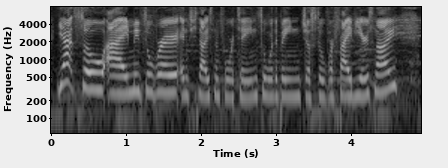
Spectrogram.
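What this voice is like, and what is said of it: Fermanagh Irish accent. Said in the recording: “It's from Fermanagh... really on the border of Donegal”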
